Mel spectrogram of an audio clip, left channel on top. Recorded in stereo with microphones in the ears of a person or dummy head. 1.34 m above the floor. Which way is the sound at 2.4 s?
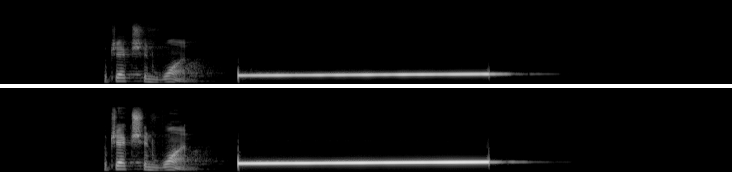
55° right (ahead or behind).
